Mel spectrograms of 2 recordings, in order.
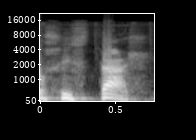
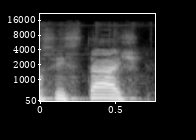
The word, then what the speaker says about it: Sistachs: Vamos a recibir a nuestro invitado y nuestro amigo Pedro Sistach. Yo lo dije bien, ¿verdad? Así es. Eh, Pedro Sistach,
